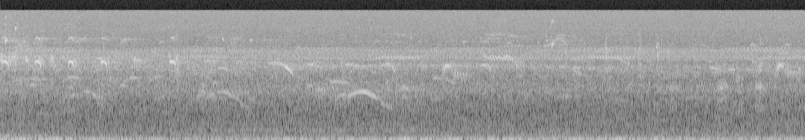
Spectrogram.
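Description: Small birds calling in scattered short chirps and brief arched notes over steady outdoor background noise.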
